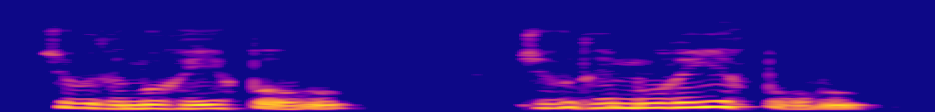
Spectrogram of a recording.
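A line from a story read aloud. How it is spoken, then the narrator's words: Sobbing. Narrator (French): sanglota-t-elle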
